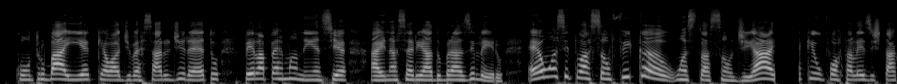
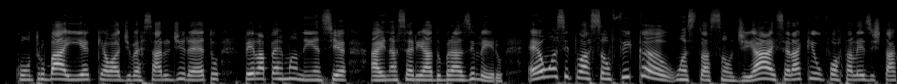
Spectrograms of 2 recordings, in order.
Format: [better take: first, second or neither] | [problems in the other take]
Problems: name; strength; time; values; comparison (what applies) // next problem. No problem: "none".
second | audio cutting out; at 8 s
